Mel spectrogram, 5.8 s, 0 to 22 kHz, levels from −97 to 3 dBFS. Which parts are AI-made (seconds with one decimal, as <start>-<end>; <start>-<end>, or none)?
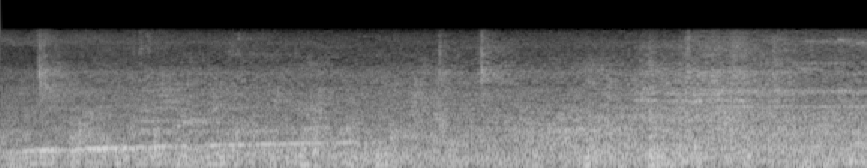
0.0-0.9

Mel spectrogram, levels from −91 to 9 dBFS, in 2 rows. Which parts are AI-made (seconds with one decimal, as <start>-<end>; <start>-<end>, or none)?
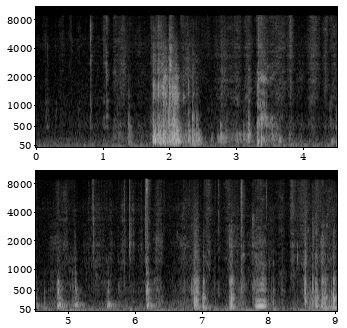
0.7-1.9; 2.9-4.5

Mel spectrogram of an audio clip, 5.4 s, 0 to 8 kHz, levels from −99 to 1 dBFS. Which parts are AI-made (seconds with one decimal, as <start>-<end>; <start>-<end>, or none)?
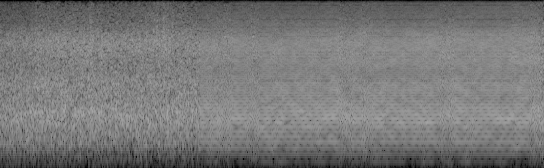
2.0-5.4

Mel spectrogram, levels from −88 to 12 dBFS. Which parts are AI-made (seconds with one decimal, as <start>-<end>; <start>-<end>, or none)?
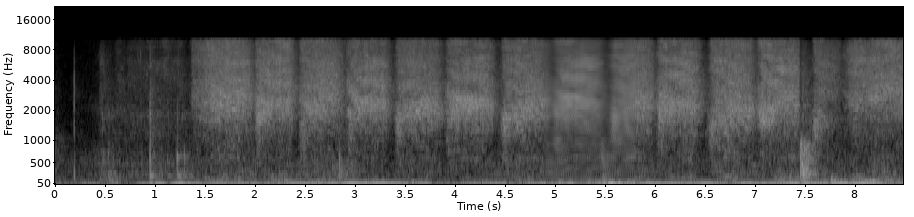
4.9-5.8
